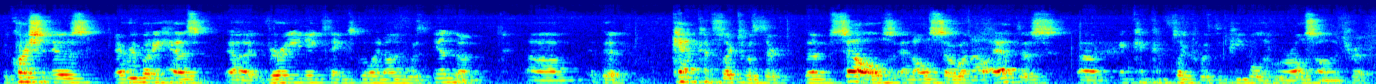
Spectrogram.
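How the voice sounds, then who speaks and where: A man's voice: fairly high pitch, steady tone, normal speed, distant mic. A man who leads canoe and kayak trips, answering audience questions in an earnest, hesitant way and restating each question before he answers. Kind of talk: talk with audience Q&A. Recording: echoey room, speaker away from mic, faint noise.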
